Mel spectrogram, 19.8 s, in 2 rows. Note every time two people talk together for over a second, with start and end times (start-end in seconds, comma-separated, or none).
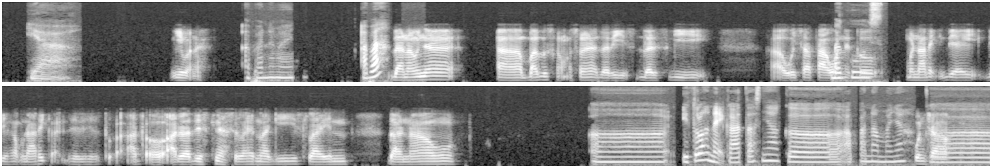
none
